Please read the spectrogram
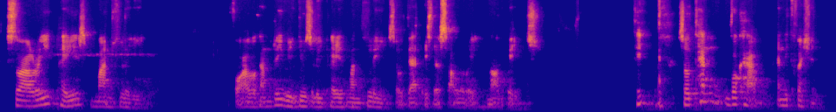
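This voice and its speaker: A man's voice: fairly low pitch, animated, unhurried, vocal fry, poor audio. A man teaching an online English lesson, patiently explaining words and checking understanding. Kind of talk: online vocabulary and pronunciation lesson.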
